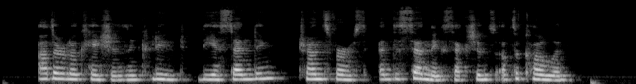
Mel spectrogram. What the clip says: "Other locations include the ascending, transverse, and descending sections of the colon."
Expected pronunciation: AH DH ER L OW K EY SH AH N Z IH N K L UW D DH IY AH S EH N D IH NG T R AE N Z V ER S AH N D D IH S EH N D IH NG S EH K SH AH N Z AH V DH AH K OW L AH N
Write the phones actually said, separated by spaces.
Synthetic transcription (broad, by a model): AH DH ER L OW K EY SH AH N Z IH N K L UW D DH IY AH S EH N D IH NG T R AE N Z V ER S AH N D D IH S EH N D IH NG S EH K SH AH N Z AH V DH AH K OW L AH N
